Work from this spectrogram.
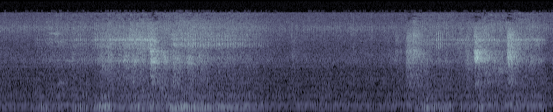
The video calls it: Piper the Rottweiler snores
